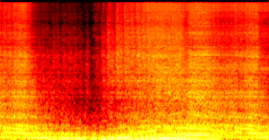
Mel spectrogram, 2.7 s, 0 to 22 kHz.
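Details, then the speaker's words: 1974 Mercury Comet, automatic, old six, given a couple of blips before shutdown: low, even note swells smoothly and settles back; revs cleanly, a runner and driver. "overall it's a runner it's a driver it's been a lot of fun all right before I shut it off guess I'll give it just a just a couple little"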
